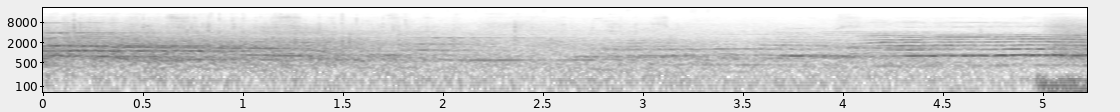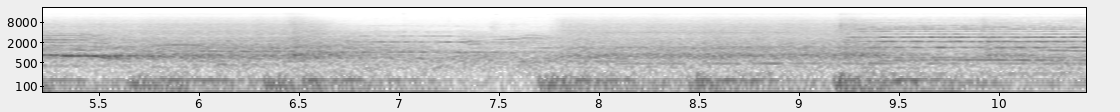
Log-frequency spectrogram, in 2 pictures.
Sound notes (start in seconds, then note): 4.1 crowd member yelling; 6.9 marching band music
